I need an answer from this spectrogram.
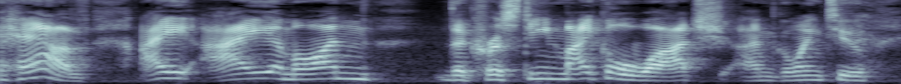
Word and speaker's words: Christine: I am on the Christine Michael watch. I'm going to, and actually, I think it's Kristen. You know, it's spelled Christine.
